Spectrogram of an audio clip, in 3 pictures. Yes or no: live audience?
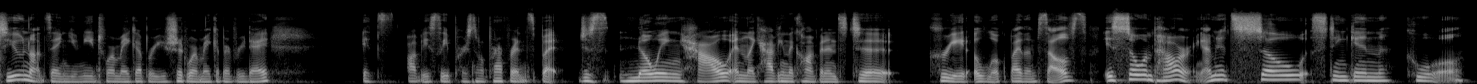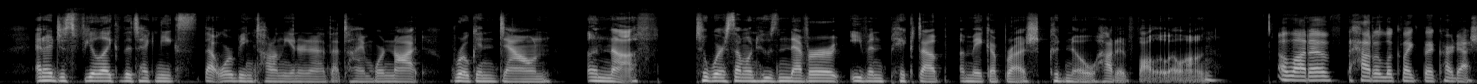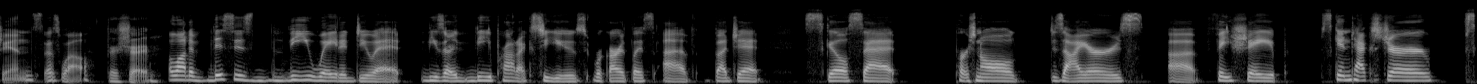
no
